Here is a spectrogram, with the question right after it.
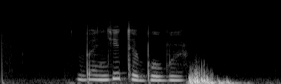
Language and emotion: Russian, neutral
